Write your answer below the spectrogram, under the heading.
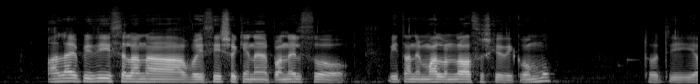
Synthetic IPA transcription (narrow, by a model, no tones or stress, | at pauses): ɐlɐe̞piðiiθe̞lɐnɐvo̞iθiso̞ce̞nɐe̞pɐne̞lθo̞ | it̪ɐne̞mɐlo̞nlɐθosceðiko̞mu | t̪oot̪i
